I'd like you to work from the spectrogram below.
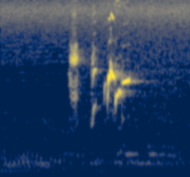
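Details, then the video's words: Lure song of a sooty-headed bulbul, meant to make birds respond. A brief, lively phrase of two clipped notes runs into a bubbling cluster and a short descending whistle, all within half a second. The background is otherwise still. "SUARA BURUNG KUTILANG GACOR SATU INI AMPUH BUAT SUARA PANCINGAN"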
